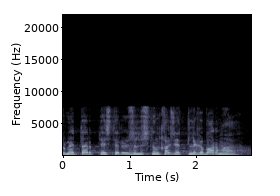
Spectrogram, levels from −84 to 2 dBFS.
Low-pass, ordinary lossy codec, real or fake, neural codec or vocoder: none; none; real; none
